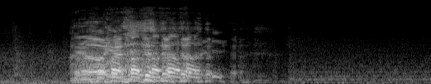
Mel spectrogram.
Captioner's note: laughs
